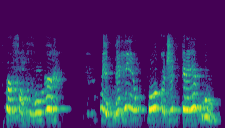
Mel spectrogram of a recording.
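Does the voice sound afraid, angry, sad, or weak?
afraid. The voice sounds scared and timid. The speaker feels afraid. "E se ela tivesse com medo?"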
